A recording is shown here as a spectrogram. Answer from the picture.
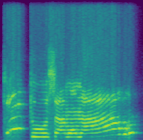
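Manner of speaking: slow, loud, drawn-out growl; growling ogress. A narrator's reading. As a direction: bellow menacingly like a child-stealing hag. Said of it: "gronda l'horrible Bouma".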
